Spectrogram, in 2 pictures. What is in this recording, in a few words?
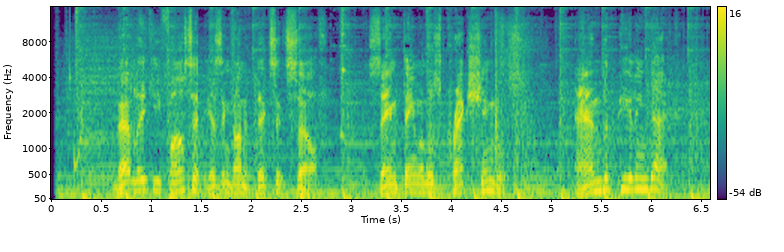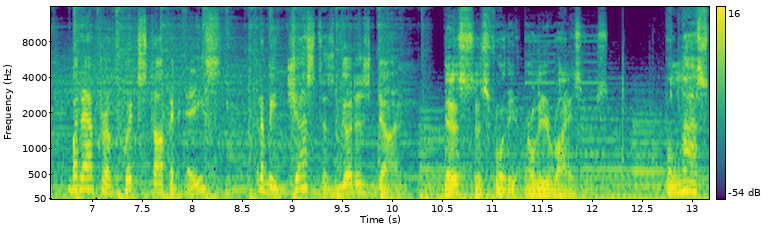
Commercial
